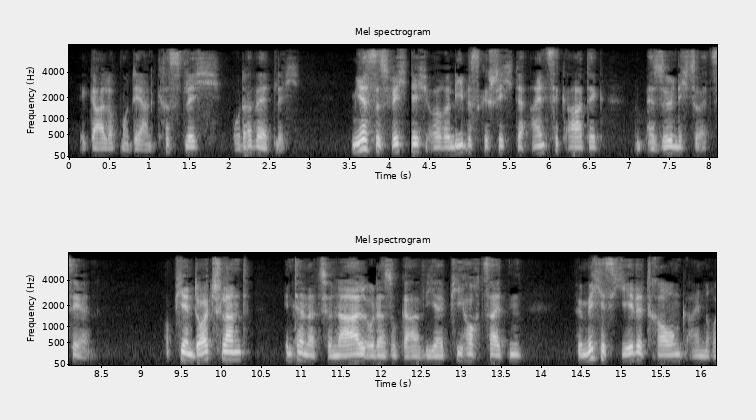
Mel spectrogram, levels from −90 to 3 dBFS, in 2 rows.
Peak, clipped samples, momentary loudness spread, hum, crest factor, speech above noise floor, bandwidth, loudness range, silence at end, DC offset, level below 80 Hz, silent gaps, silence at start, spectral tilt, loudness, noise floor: -2 dBFS; under 0.1%; 14 LU; none; 22 dB; 42 dB; 7.6 kHz; 7 LU; 0 s; under 0.1%; -68 dBFS; none; 0.15 s; -3.5 dB/octave; -22 LUFS; -64 dBFS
